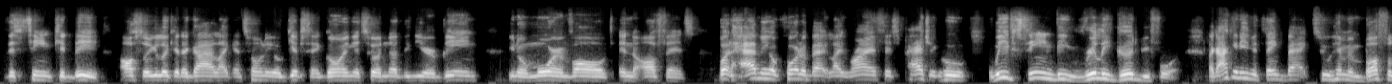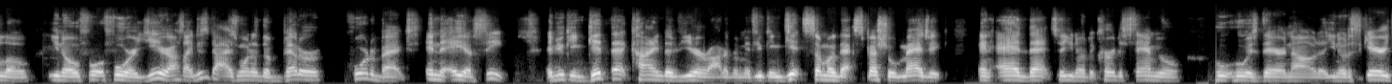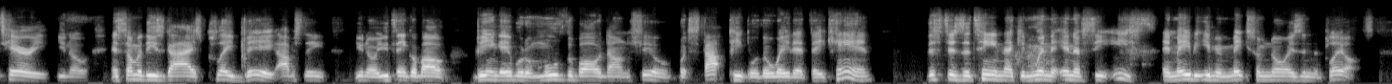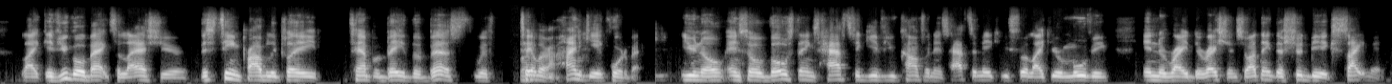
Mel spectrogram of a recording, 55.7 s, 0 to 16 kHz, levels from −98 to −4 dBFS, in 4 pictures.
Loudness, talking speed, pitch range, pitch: -25 LUFS, 225 wpm, 125-150 Hz, 135 Hz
